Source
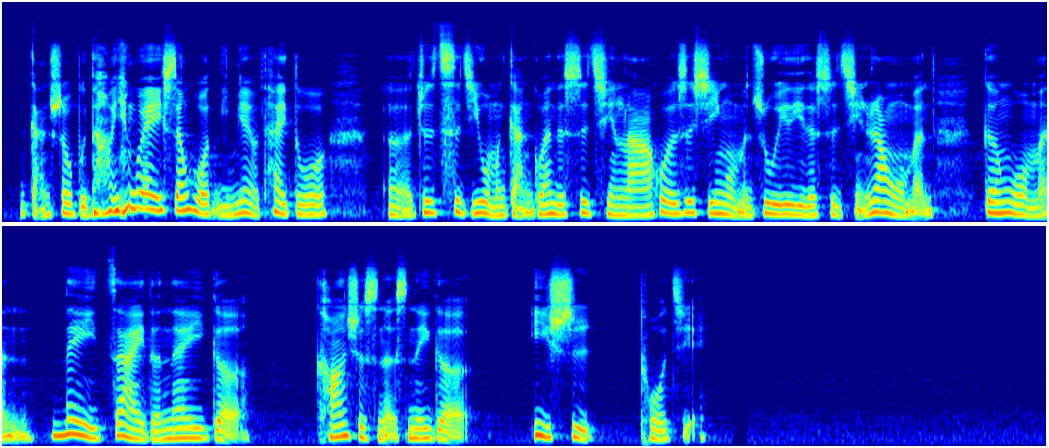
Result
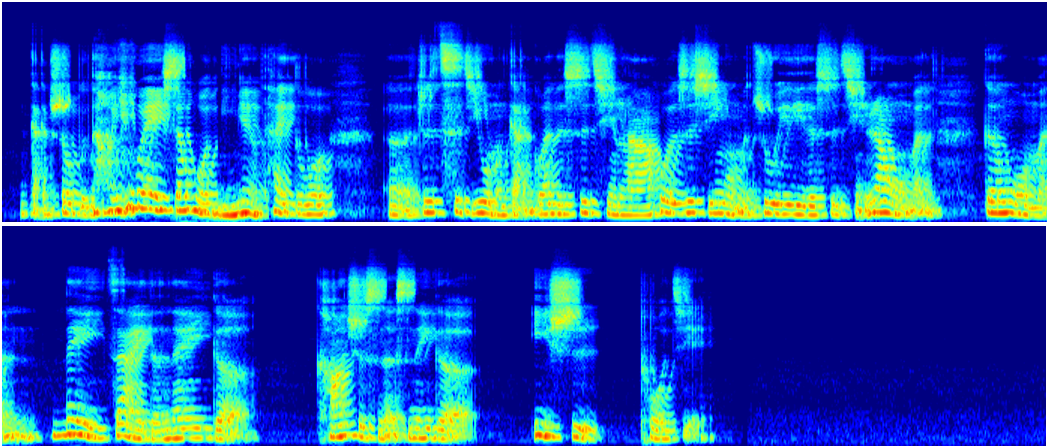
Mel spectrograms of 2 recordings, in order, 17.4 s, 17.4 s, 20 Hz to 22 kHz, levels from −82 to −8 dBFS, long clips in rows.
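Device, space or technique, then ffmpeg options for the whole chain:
slapback doubling: -filter_complex "[0:a]asplit=3[link_01][link_02][link_03];[link_02]adelay=25,volume=-4dB[link_04];[link_03]adelay=78,volume=-4.5dB[link_05];[link_01][link_04][link_05]amix=inputs=3:normalize=0,asplit=3[link_06][link_07][link_08];[link_06]afade=type=out:start_time=1.38:duration=0.02[link_09];[link_07]asubboost=boost=12:cutoff=140,afade=type=in:start_time=1.38:duration=0.02,afade=type=out:start_time=2.15:duration=0.02[link_10];[link_08]afade=type=in:start_time=2.15:duration=0.02[link_11];[link_09][link_10][link_11]amix=inputs=3:normalize=0"

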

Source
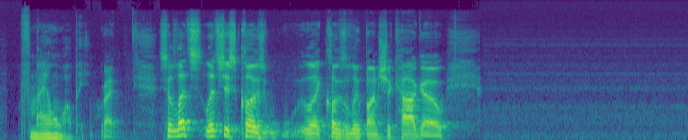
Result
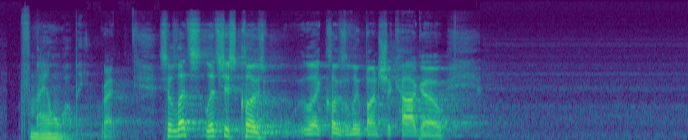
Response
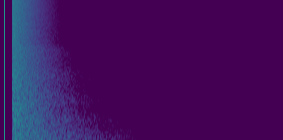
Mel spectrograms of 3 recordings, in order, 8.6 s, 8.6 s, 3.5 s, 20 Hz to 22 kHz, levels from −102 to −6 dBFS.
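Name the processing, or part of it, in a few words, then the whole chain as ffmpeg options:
filtered reverb send: -filter_complex "[0:a]asettb=1/sr,asplit=3[link_01][link_02][link_03];[link_01]atrim=end=3.324[link_04];[link_02]atrim=start=3.32:end=5.23,asetpts=PTS-STARTPTS,afade=type=in:duration=0.004:curve=qsin,afade=type=out:start_time=1.906:duration=0.004:curve=qsin,highpass=frequency=210:width=0.5412,highpass=frequency=210:width=1.3066[link_05];[link_03]atrim=start=5.226[link_06];[link_04][link_05]acrossfade=duration=0.004:curve1=hsin:curve2=qsin[link_07];[link_07][link_06]acrossfade=duration=0.004:curve1=qsin:curve2=hsin,asplit=2[link_08][link_09];[link_09]highpass=240,lowpass=7100[link_10];[1:a]atrim=start_sample=2205[link_11];[link_10][link_11]afir=irnorm=-1:irlink=0,volume=-8.5dB[link_12];[link_08][link_12]amix=inputs=2:normalize=0,volume=-8dB"

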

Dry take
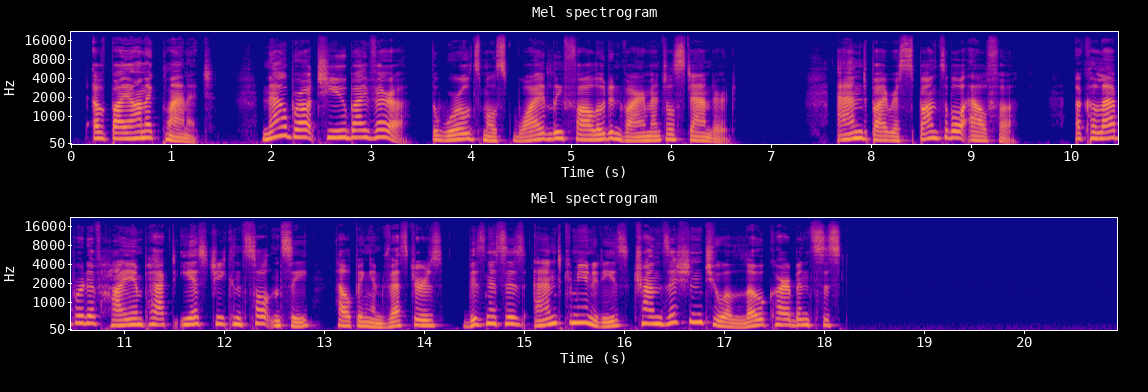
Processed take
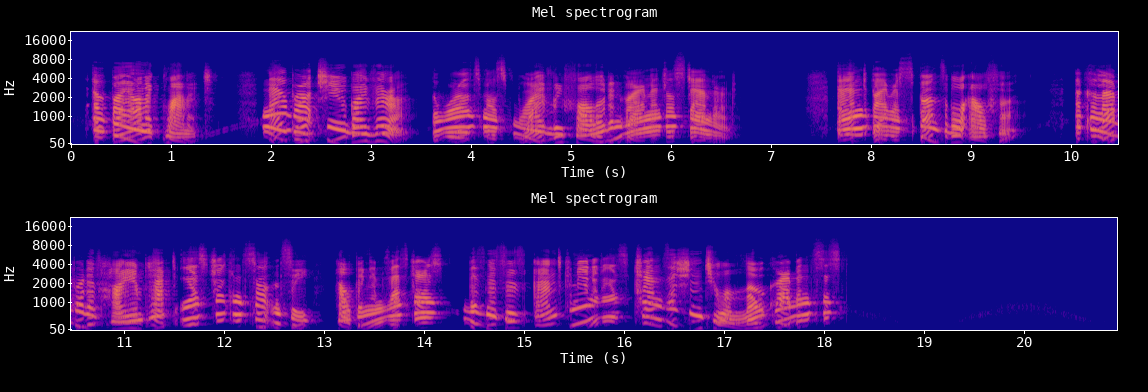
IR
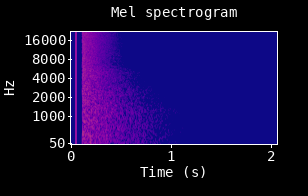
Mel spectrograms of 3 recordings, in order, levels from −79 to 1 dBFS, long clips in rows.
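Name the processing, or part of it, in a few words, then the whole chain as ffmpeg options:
voice changer toy: -filter_complex "[0:a]asettb=1/sr,asplit=3[link_01][link_02][link_03];[link_01]atrim=end=14.834[link_04];[link_02]atrim=start=14.83:end=16.6,asetpts=PTS-STARTPTS,afade=type=in:duration=0.004:curve=qsin,afade=type=out:start_time=1.766:duration=0.004:curve=qsin,highpass=frequency=290:width=0.5412,highpass=frequency=290:width=1.3066[link_05];[link_03]atrim=start=16.596[link_06];[link_04][link_05]acrossfade=duration=0.004:curve1=hsin:curve2=qsin[link_07];[link_07][link_06]acrossfade=duration=0.004:curve1=qsin:curve2=hsin,aeval=exprs='val(0)*sin(2*PI*470*n/s+470*0.75/0.5*sin(2*PI*0.5*n/s))':channel_layout=same,highpass=510,equalizer=frequency=750:width_type=q:width=4:gain=-4,equalizer=frequency=1100:width_type=q:width=4:gain=-4,equalizer=frequency=2300:width_type=q:width=4:gain=-3,equalizer=frequency=4300:width_type=q:width=4:gain=5,lowpass=frequency=4300:width=0.5412,lowpass=frequency=4300:width=1.3066,asplit=2[link_08][link_09];[link_09]adelay=76,lowpass=frequency=4800:poles=1,volume=-22dB,asplit=2[link_10][link_11];[link_11]adelay=76,lowpass=frequency=4800:poles=1,volume=0.31[link_12];[link_08][link_10][link_12]amix=inputs=3:normalize=0"

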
